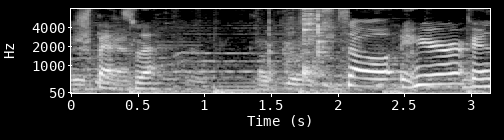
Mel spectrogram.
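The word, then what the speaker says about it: Spätzle: how you say it, Spaetzle. Of course. So here in the United States, we say Spaetzle Right.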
